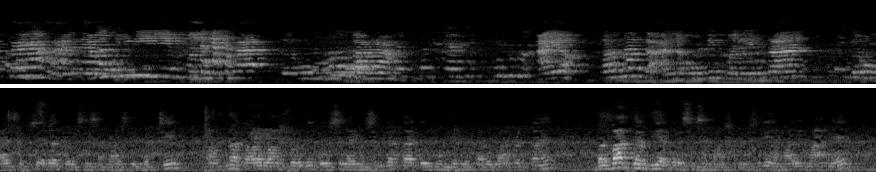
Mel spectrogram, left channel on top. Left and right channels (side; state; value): both; different; correlation 0.01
